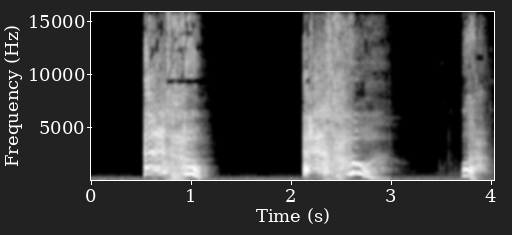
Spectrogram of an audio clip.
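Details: Virtual streamer sneezing during a game livestream: three sneezes in quick succession, each a sharp, voiced burst with a falling pitch; sneezing.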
